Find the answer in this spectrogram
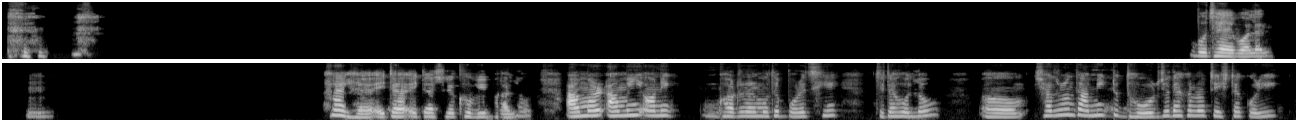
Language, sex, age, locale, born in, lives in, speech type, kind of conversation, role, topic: Bengali, female, 25-29, bn-BD, Bangladesh, Bangladesh, conversation, unstructured, none, সম্পর্কে ঝগড়া হলে আপনি কীভাবে শান্ত থাকতে পারেন?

